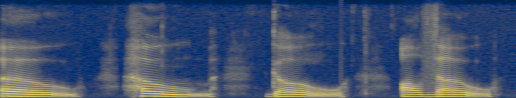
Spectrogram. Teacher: moving up to an oo where your tongue goes higher in the back and your lips go from unrounded to rounded · not just o aldo so oh although think of it as starting more in the uh position with your tongue low in the middle and pull back uh and moving up to an oo where your tongue goes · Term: american o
